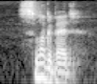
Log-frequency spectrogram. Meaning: A lazy person who lies in bed after the usual time for getting up; a sluggard
- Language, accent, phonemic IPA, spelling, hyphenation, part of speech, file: English, Southern England, /ˈslʌɡəbɛd/, slugabed, slug‧a‧bed, noun, LL-Q1860 (eng)-slugabed.wav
